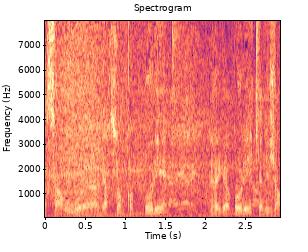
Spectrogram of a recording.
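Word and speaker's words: Bole: Tout le monde dit Bollet. J'ai dit Bollet, je le connais pas, le garçon. Donc, c'est Greg Abel. On dit Bollet, alors ouais, on va dire Bollet.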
